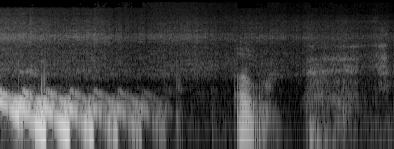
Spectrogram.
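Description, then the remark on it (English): A sci-fi teleporter beam-in effect as the animator Meat Canyon is beamed onto the show: a fast string of falling, warbling electronic tones over a sizzling hiss that fades within two seconds, then one more downward sweep and a brief spoken voice. “Let's beam Hunter in here.”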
